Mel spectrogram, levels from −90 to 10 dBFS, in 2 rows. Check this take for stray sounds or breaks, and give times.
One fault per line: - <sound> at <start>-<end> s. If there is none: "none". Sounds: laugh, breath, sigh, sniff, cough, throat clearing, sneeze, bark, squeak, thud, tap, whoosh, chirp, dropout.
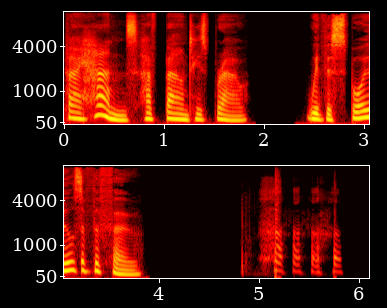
- laugh at 4.8-5.9 s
